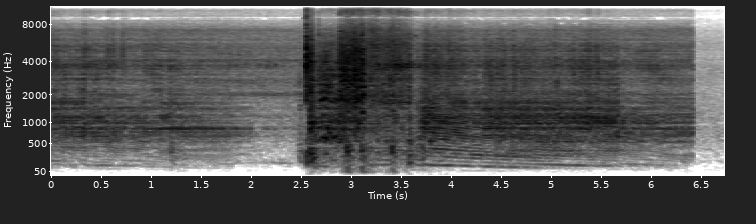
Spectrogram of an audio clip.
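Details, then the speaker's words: 1959 Edsel Ranger, 361 Super Express V8, sat for years, little fuel in tank: cranks, then barks to life roughly about four seconds and cuts out abruptly; starts briefly then dies, fuel system suspected. "Well, I don't have a lot a whole lot of gas, but she barked off."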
